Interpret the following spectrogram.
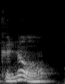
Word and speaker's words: know: Similarly, it's silent K. You don't say, I know, you say, I know.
